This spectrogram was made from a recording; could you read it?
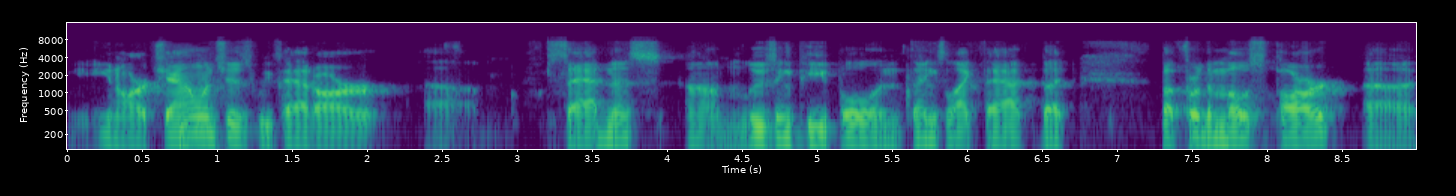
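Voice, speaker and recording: Deep-voiced host, dull lo-fi audio. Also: male voice, creaky. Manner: warm, affirming, rambling with fillers. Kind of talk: casual chat.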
